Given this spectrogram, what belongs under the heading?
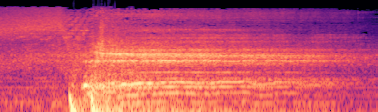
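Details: Gamer deliberately burping into online Counter-Strike: Global Offensive voice chat to troll other players: one long, loud, low rumbling belch that trails off over about three seconds, with game sounds behind; forced burp.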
